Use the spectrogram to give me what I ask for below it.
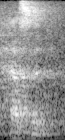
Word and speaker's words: hesed: This is a Hebrew word that's used all through this story, and it's pronounced, in English, it's pronounced hesed.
